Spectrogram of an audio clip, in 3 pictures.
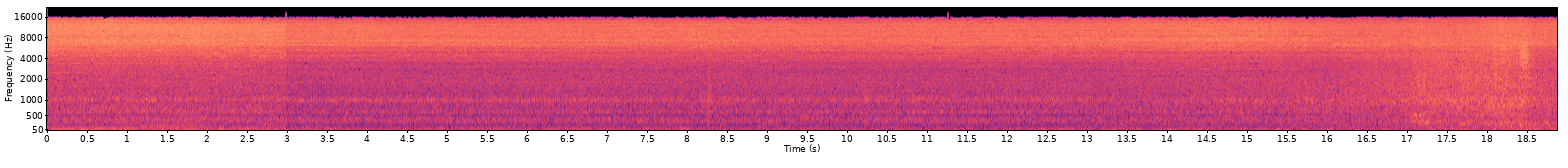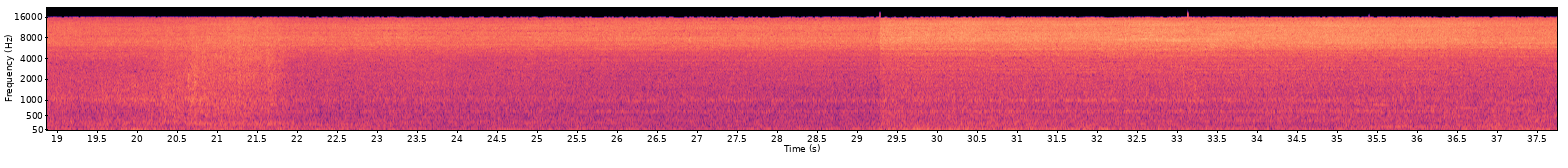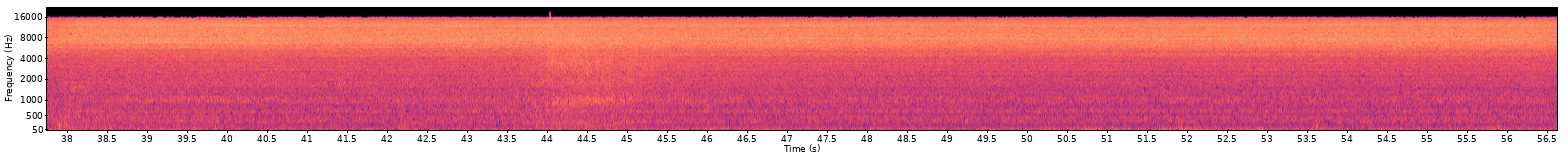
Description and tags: Liquid Nitrogen
I was walking down a street and there was a man at the back of a van, doing what appears to be the refilling of nitrogen tanks. No idea which of the stores in the street it was for.
Recorded with Zoom H2. Edited with Audacity.
noisy, psh, pshh, flow, nitrogen, cooling, pressure, cold, noise, gas, chemical, poison, shhh, liquid, pssh, air, chemistry, coolant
